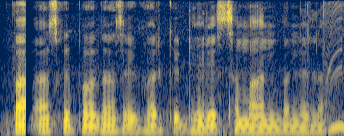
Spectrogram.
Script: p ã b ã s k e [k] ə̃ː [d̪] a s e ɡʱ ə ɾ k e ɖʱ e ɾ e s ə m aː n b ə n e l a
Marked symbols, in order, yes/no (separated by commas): no, yes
